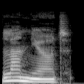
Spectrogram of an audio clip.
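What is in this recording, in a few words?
"lanyard", British English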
